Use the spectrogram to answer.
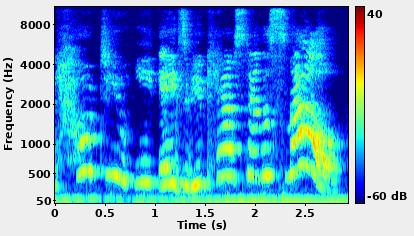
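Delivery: high-pitched, swooping retold question; mock incredulity. Daughter questions mother about eating eggs, mock incredulous. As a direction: play up the bafflement, pitch climbing high.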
